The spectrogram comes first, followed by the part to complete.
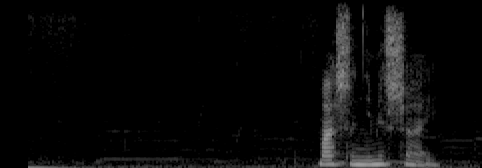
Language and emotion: Russian, neutral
